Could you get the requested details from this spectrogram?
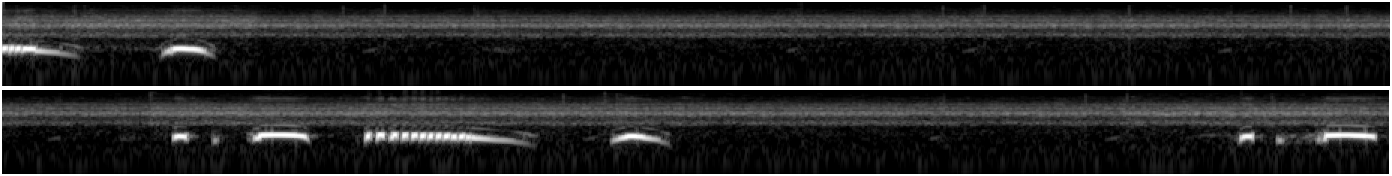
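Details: Spotted dove calling to two females in the thổ đồng song style. Short phrases of soft low coos and a long falling purr, with pauses between phrases. A steady faint electronic hum runs beneath throughout.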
